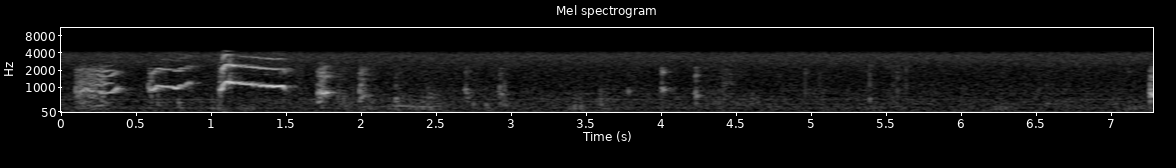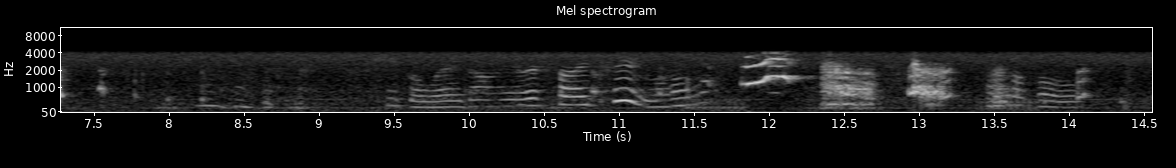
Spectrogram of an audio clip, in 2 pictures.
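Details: Bulldog puppies whining in bursts: a few early whimpers, a quiet stretch, then a rush of wavering cries and sharp yelps near the end, with some human speech.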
